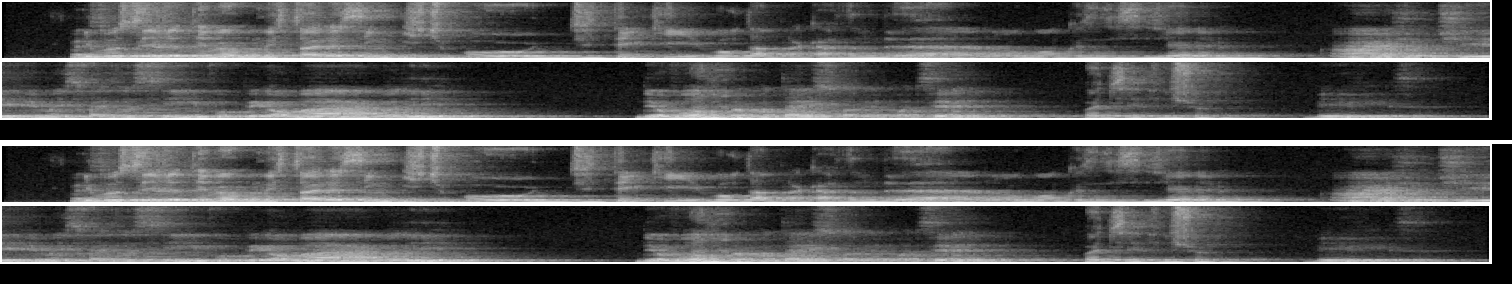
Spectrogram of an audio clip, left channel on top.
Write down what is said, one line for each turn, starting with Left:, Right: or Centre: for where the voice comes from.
Left: Mas
Right: E você,
Left: firmeza,
Right: já teve
Left: mano.
Right: alguma história assim de tipo, de ter que voltar pra casa andando, alguma coisa desse gênero?
Left: Ah, já tive, mas faz assim, vou pegar uma água ali, daí eu volto
Right: Uhum,
Left: pra contar a história, pode ser?
Right: pode ser, fechou.
Left: Beleza.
